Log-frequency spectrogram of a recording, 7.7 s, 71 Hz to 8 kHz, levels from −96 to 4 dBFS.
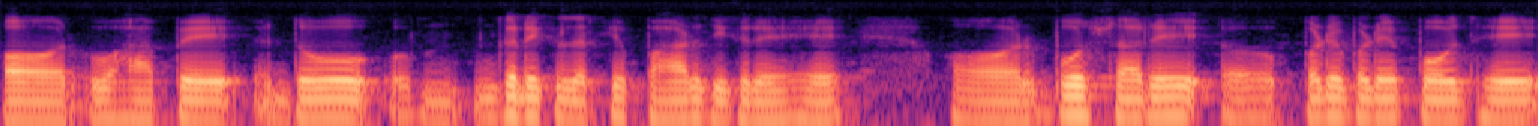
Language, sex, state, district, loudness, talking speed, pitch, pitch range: Hindi, male, Uttar Pradesh, Jyotiba Phule Nagar, -17 LUFS, 140 wpm, 95 Hz, 95-100 Hz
